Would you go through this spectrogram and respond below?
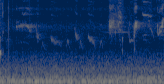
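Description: Birds chirp in the Empyrion game world in a quick run of short, bright tweets that rise and fall over a low ambient hum.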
